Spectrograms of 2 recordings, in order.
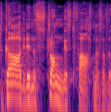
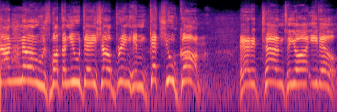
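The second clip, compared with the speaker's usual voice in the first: warning shout; 12 semitones higher, 5 dB louder than usual. Acted. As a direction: drive them off with a stern call. Aragorn warns the orcs.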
